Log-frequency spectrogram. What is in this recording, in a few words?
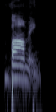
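"bombing", American English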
